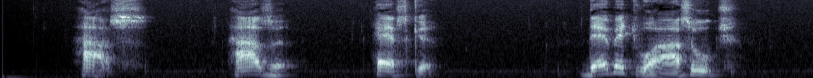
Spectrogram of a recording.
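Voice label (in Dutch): haas, Limburgse gesproken woordenboeken; haas, haas (haze, haeske); Dae wètj woea haas hoektj.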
